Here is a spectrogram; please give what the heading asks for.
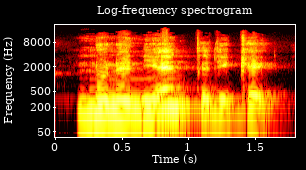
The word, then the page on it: non e niente di che: Italian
